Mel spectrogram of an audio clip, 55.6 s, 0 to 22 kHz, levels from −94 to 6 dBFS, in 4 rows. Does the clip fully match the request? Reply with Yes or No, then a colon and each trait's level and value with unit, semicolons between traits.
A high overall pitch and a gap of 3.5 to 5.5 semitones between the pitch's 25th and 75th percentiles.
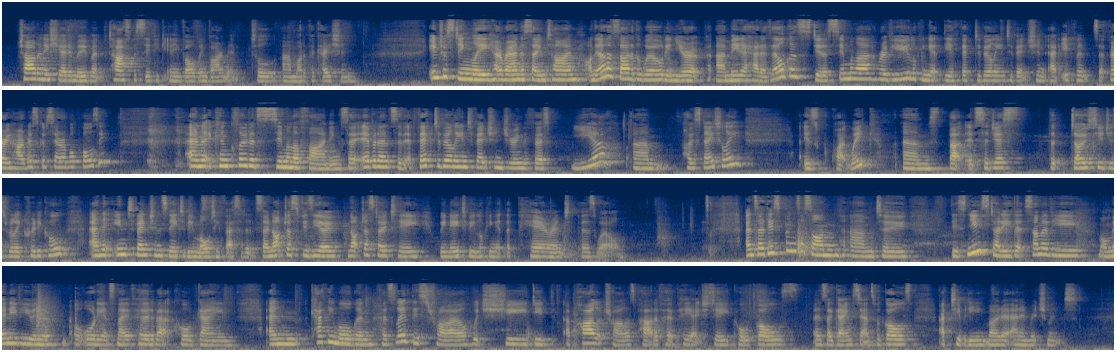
Yes: high, 210 Hz; average, 4.0 semitones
